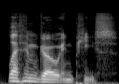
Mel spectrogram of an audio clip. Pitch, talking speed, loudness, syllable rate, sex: 120 Hz, 250 wpm, -17 LUFS, 5.8 syllables/s, male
